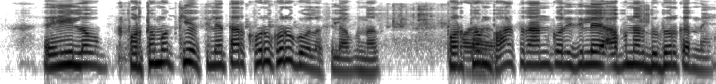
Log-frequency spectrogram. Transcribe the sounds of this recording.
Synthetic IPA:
ejlɔɡpɔɾt̪ʰɔmɔt̪kiɦɔsilet̪aɾkʰɔɾukʰɔɾuɡɔlasileapunaɾpɔɾt̪ʰɔmpasɾankɔɾisileap̬unaɾd̪ud̪ʱɔɾkaɾne

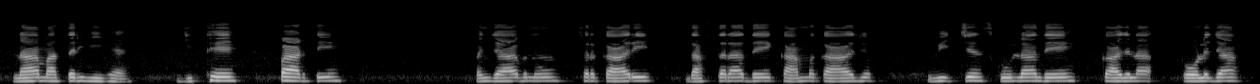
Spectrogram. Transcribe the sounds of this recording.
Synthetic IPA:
naːmaːt̪əɾɦiːɦɛː | d͡ʒɪt̪ʰːeː | paːɾt̪iː | pəɲd͡ʒaːbnũːsəɾkaːɾiː | d̪əpʰt̪əɾãːd̪eːkəmkaːd͡ʒ | ʋɪt͡ʃskuːlãːd̪eː | kaːd͡ʒla | kɔːleːd͡ʒãː

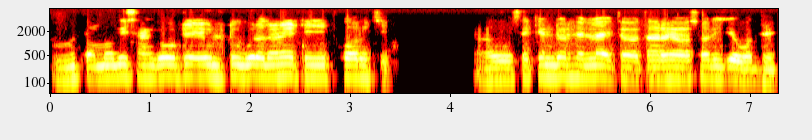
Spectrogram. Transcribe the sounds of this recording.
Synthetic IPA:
t̪ɔmɔbisaŋɡɔʈeulʈubɔɾɔd̪ɔɽ̃eʈip̚kɔɾut͡ʃʰi | awsekeɳɖɔɾɦelːajt̪ʰɔt̪aɾɦsɔɾid͡ʒebɔd̪ʱe

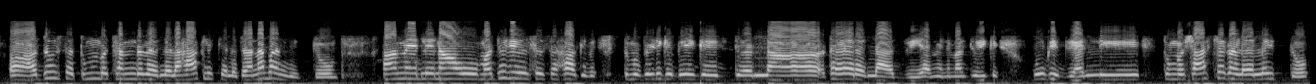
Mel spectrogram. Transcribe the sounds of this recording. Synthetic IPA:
aɐd̪usɐɦɐt̪umbɐt͡ʃʰɐnd̪ɐdɐɛlːɛlːɐɦaːklikːeɛlːɐd͡ʒɐnɐbɐnd̪it̪ːuaːme̞ːle̞naːʋumɐd̪ʱʋed̪iʋɐsɐsɐɦɐaːɡiʋet̪umbɐbeɽiɡebeːɡed̪ɛlːɐt̪ɐjaːɾɐlːɐd̪ʋiaːmeːle̞mɐd̪ʱjeɡe̞ho̞ːɡid̪ʋiɐlːit̪umbɐʃaːst̪ɾɐɡɐɭɛlːɐit̪ːu

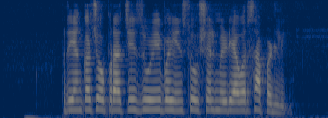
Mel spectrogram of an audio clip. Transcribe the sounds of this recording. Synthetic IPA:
pɾijəŋkat͡ɕopɾat͡ɕiːd͡zuɭiːbəɦiːnsoɕəlmiɽijaʋəɾsapəɽliː

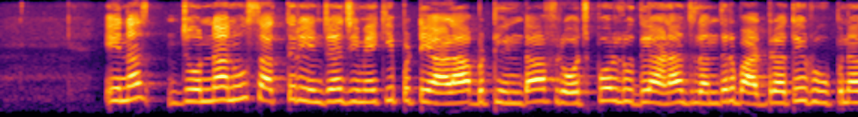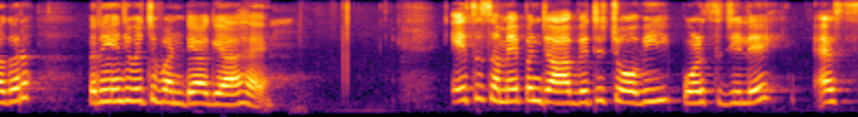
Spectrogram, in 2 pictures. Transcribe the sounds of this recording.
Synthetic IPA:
ɪnːd͡ʒoːnãːnũːsət̪ɾẽːɲd͡ʒãːd͡ʒɪʋẽːkɪpəʈɪjaːɭaːbəʈʰiːɳɖaːpʰɾoːd͡ʒpʊɾlʊd̪eːaːɽ̃aːd͡ʒələnd̪əɾbaːɖəɾaːt̪eːɾuːpnəɡəɾ | ɾẽːɲd͡ʒʋɪt͡ʃʋəɳɖɪjaːɡɪaːɦɛ̰ː | ɪssəmẽːpəɲd͡ʒaːbʋɪt͡ʃt͡ʃɔːʋiːpʊlsd͡ʒɪleː | ɛs

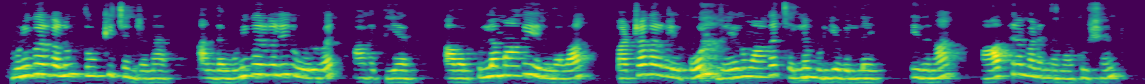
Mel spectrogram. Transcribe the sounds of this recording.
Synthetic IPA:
mʊɳɪʋɐɾɣɐɭɯmt̪uːkːɪt͡ʃːɛndrɐnɐ | ɐnd̪ɐmʊɳɪʋɐɾɣɐɭɪlɔɾɯʋɐɾaːɣɐt̪ːɪjɐɾ | ɐʋɐɾkʊɭːɐmaːɣɐɪɾɯnd̪ɐðaːl | mɐʈrɐʋɐɾɣɐɭɐɪpːoːlʋ̪eːɣɐmaːɣɐt͡ʃːɛlːɐmʊɽɪjɐʋɪlːɐɪ | ɪðɯnaːl | aːt̪ɪɾɐmɐɽɐnd̪ɐnɐɣɯʂɐn

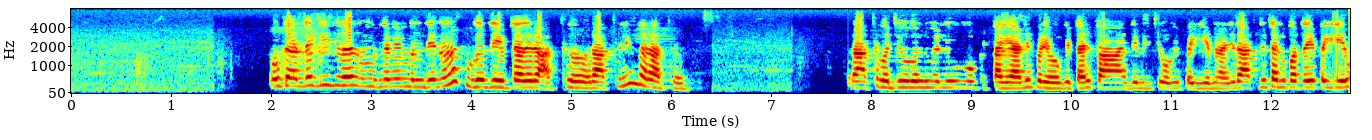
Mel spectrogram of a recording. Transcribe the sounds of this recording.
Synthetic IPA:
oːkɛ̃ːnd̪eːk̬ɪd͡ʒɪãːmət̪ləbeːmənd̪ɪɾnũːnãːsuːɾət̪̚d̪eːʋt̪aːd̪eːɾat̪ʰɾat̪ʰnĩːʊnd̪aːɾat̪ʰ | ɾaːt̪ʰbəd͡ʒːmənd̪eːnũːoːkɪt̪aːɡɪjaːsiːpəɾəjoːɡkɪt̪ːaːsiːt̪ãːɪd̪eːʋɪt͡ʃt͡ʃoːʋiːpəiːeːmənãːd͡ʒiːɾaːt̪ʰnĩːt̪ʰaːnũːpət̪aːepəieː

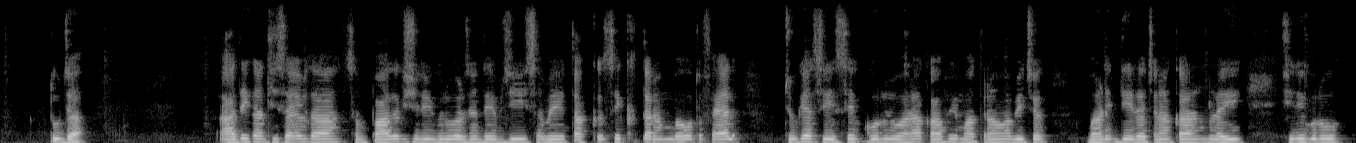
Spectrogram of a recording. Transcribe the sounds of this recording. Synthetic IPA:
d̪uːd͡ʒaː | a̰ːd̪ɪːkãnt̪ʰiːsaːɦɪbd̪aːsə̃mpaːd̪əkʃəɾiːpɡʊɾuːəɾd͡ʒə̃nd̪eːbd͡ʒiːsəmẽːt̪əksɪkʰt̪əɾəmbəʊt̪pʰɛːl | t͡ʃũːk̬ɪəsĩːsɪkʰɡʊɾuːd̪ʋaːɾaːkaːpiːmaːt̪ɾãːʋãːʋɪt͡ʃ | baːɽ̃iːd̪iːɾət͡ʃnaːkəɾəɽləiː | ʃəɾiːɡʊɾuː

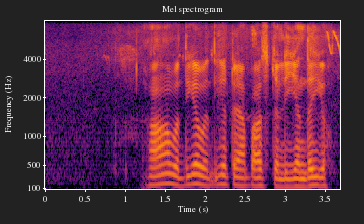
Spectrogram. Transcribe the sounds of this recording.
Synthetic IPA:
ɦãːʋəd̪ijaːʋəd̪ijaːʈɛ̃ːmpaːst͡ʃəlːiːd͡ʒãːnd̪aːijoː

